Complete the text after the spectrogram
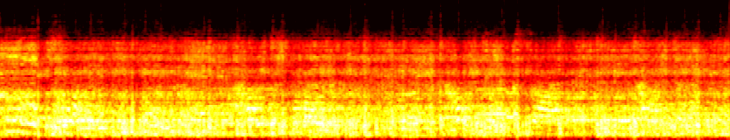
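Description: A shortwave radio plays a distorted, crackling broadcast through its small loudspeaker.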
